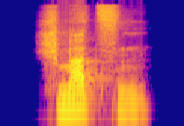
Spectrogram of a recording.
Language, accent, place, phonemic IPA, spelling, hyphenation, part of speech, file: German, Germany, Berlin, /ˈʃmat͡sn̩/, schmatzen, schmat‧zen, verb, De-schmatzen.ogg
- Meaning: 1. to smack, to chomp (to make smacking or squelching sounds, especially while chewing; to eat noisily) 2. to chat (to be engaged in informal conversation)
